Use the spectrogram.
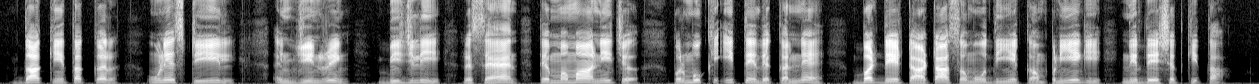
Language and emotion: Dogri, neutral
